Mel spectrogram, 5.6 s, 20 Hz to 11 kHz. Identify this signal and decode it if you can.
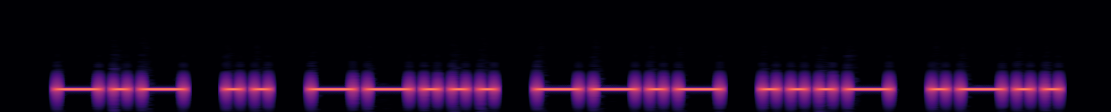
Morse code, heard as a keyed tone, about 17 wpm, 700 Hz. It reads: KI7QVL
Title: USA Callsign DE Callsign 17wpm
